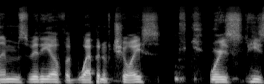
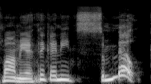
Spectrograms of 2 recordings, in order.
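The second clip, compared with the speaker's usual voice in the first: put-on very high, loud, sing-song clumsy child voice; 10 semitones higher, 6 dB louder than usual. Picturing the actor as a child in an old movie clip, bad Christopher Walken impression. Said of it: "I can't even do a good Christopher Walken impression".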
